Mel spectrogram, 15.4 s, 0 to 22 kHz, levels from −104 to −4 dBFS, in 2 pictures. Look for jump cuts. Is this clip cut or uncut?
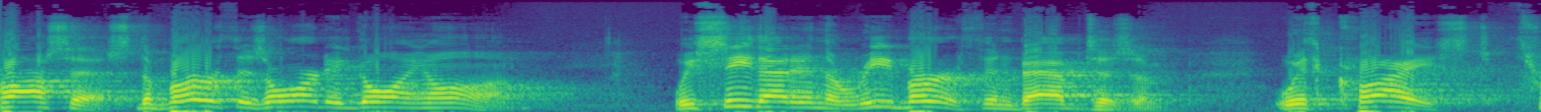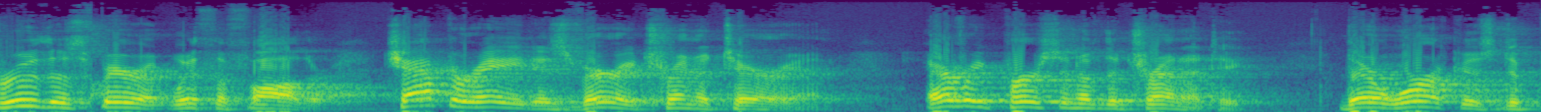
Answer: uncut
